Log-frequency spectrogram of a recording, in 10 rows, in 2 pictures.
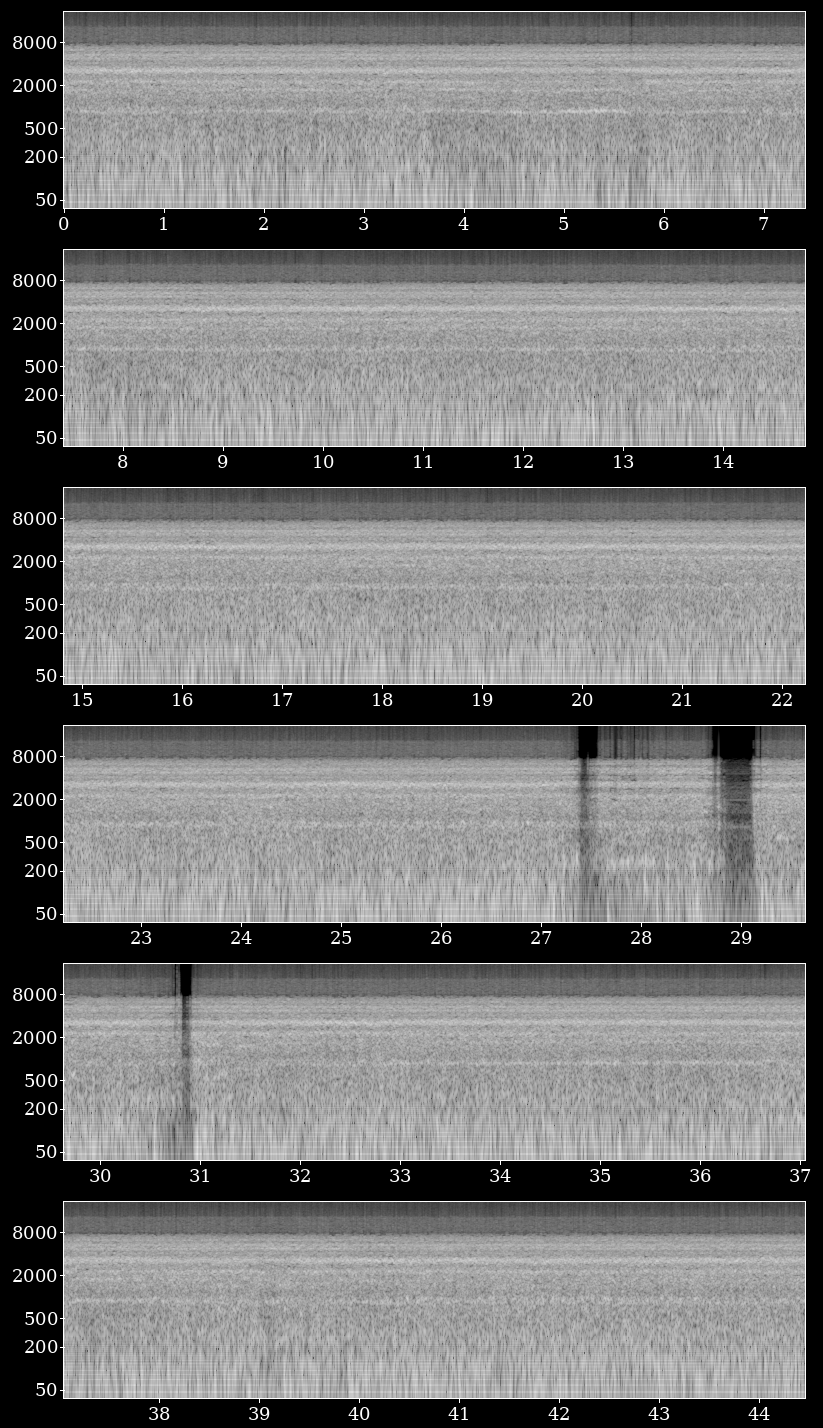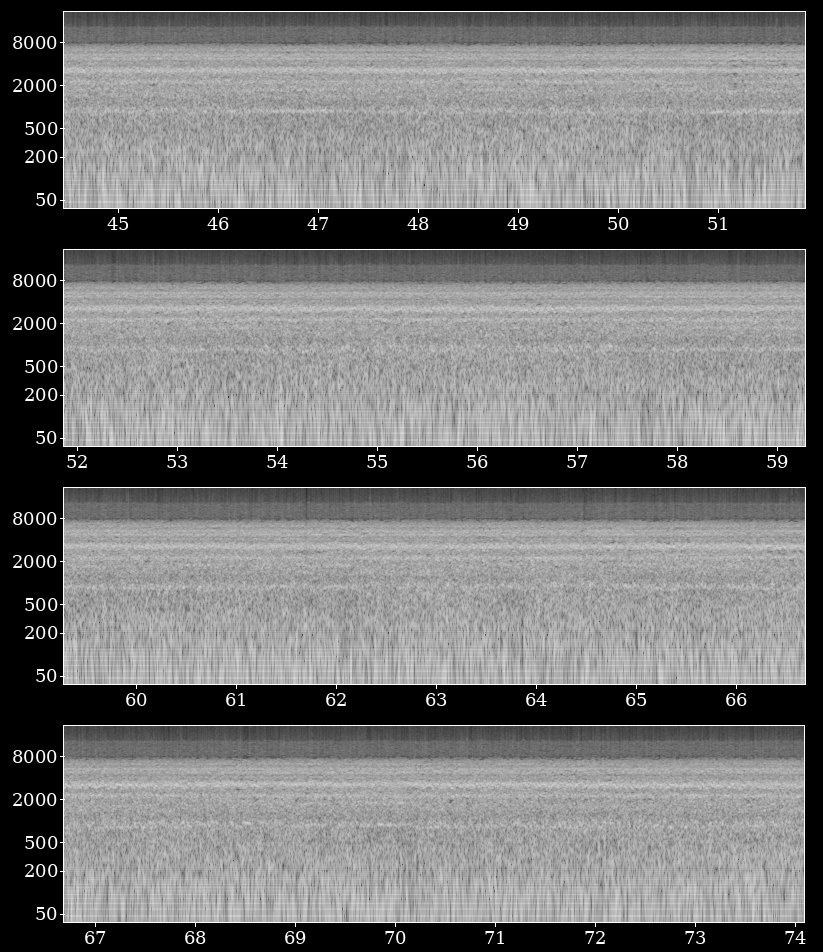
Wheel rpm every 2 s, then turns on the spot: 230, 230, 220, 230, 230, 230, 230, 210, 210, 230, 220, 220, 210, 170, 110, 130, 220, 230, 230, 230, 220, 220, 230, 240, 220, 220, 230, 210, 210, 230, 230, 220, 230, 210, 230, 220, 210.
none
